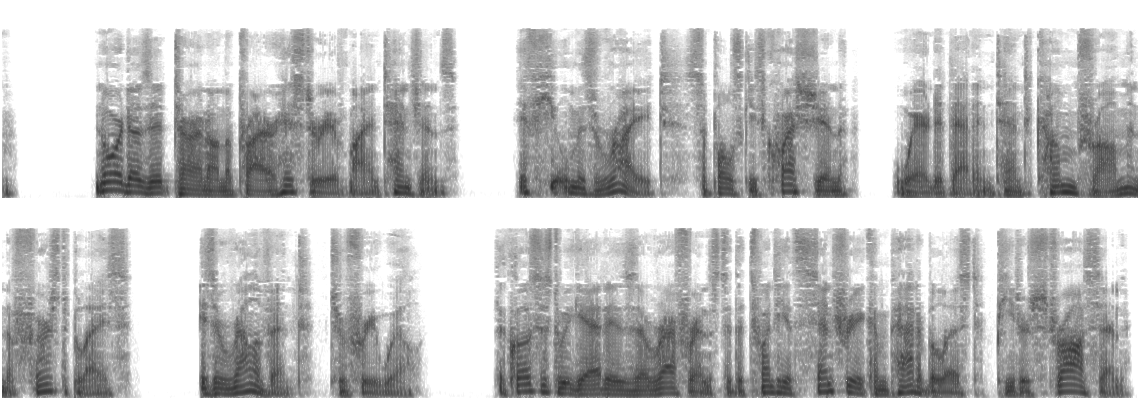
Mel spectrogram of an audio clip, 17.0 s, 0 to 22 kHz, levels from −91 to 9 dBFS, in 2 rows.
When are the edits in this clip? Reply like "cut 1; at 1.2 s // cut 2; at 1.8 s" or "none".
cut 1; at 12.0 s

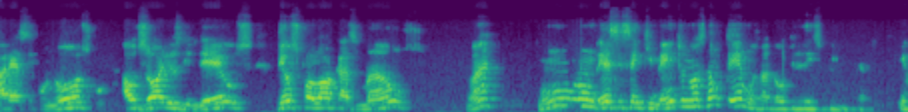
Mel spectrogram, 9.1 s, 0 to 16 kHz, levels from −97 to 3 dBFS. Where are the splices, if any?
none

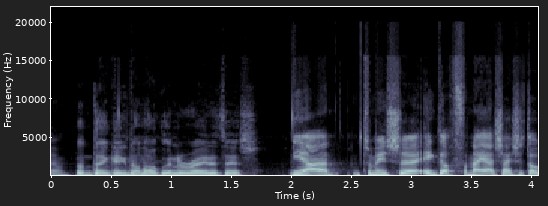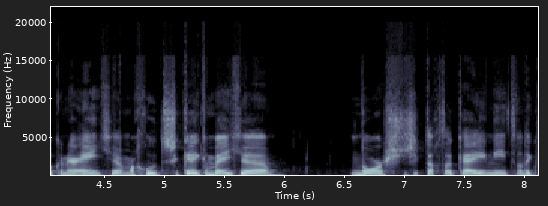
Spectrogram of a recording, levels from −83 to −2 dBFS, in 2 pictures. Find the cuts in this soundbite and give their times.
none

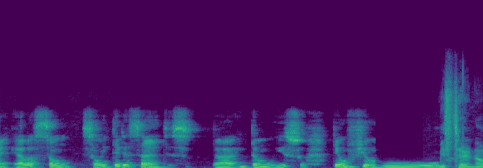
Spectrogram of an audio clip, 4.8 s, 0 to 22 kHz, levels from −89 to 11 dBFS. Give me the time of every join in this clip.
cut 1; at 3.7 s

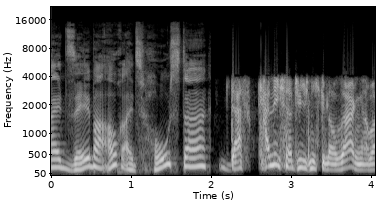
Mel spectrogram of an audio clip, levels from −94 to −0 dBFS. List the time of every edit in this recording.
cut 1; at 2.0 s

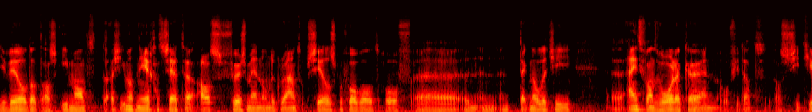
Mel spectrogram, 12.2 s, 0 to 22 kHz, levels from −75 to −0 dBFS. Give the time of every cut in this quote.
none

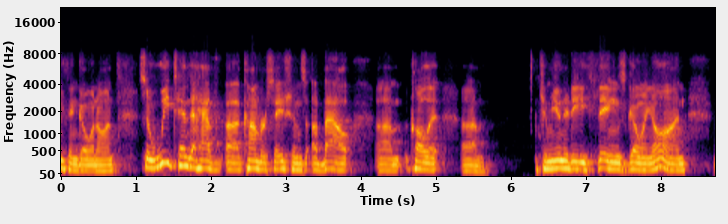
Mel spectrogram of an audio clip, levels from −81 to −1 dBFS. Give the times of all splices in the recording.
none

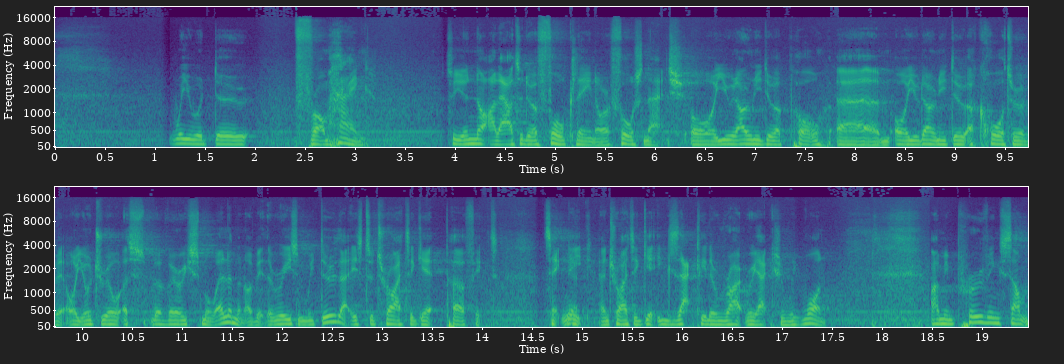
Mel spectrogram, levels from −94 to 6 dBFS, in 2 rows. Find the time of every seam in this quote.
cut 1; at 18.5 s

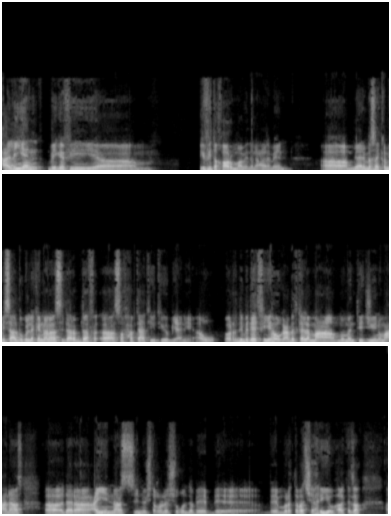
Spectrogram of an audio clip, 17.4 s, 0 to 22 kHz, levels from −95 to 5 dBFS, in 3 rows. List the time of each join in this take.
cut 1; at 12.5 s

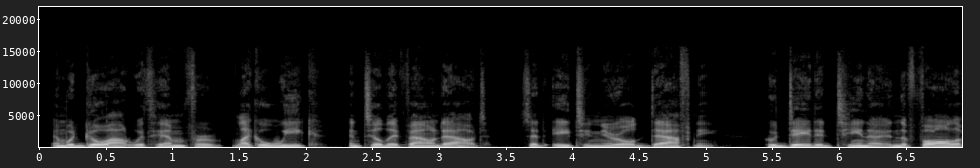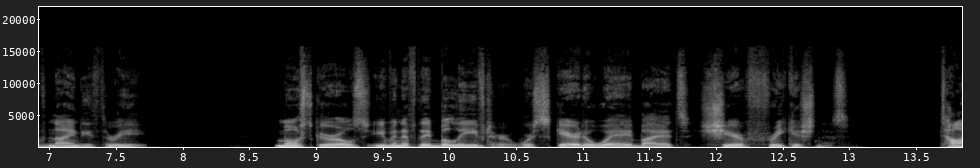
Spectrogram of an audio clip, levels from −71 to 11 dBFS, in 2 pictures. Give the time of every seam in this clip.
cut 1; at 8.6 s

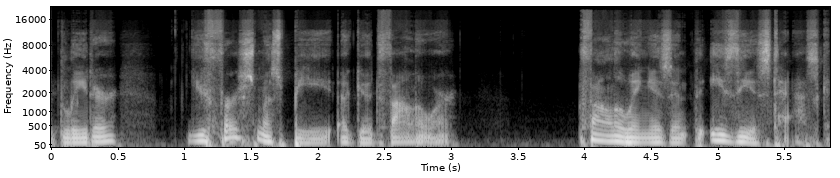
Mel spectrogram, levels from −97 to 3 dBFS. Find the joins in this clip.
cut 1; at 4.8 s

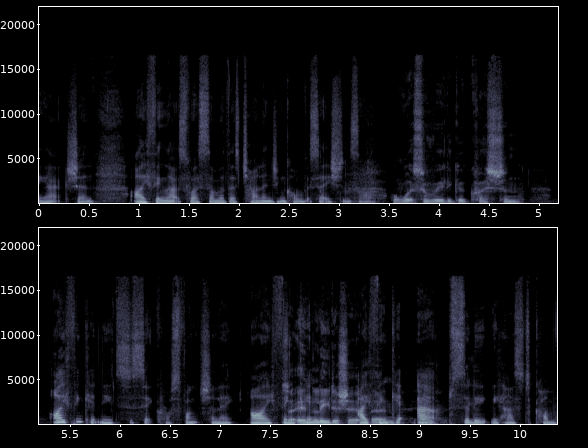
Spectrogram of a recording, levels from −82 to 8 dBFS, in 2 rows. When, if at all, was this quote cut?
cut 1; at 5.2 s

